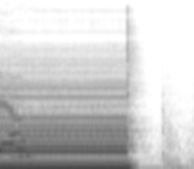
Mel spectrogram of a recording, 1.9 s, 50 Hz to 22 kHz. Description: How to fix a constant loud buzzing sound caused by a bad capacitor in an M-audio BX5a powered monitor speaker.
